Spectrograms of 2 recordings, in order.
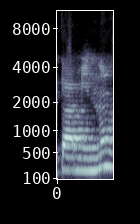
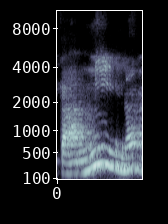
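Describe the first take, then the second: First: "camino" said with the stress on final NO; ca-mi-NÓ, as a palabra aguda; stress on last syllable. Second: "camino" with the stress on MI; ca-MI-no, as a palabra grave; stress on middle syllable. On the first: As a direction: land on the end of "camino". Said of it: "camino sí". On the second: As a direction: lean on MI in "camino". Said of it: "como si fuera una grave". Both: Shown as a demonstration.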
